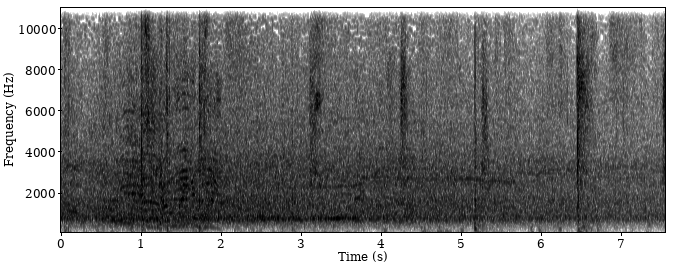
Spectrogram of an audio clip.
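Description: Punches land with sharp, heavy thuds.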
